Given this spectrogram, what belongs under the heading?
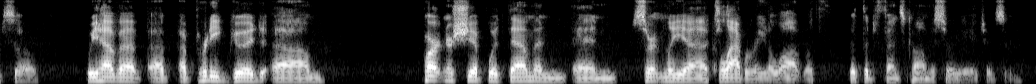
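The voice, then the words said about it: Boston accent. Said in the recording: “my Boston accent. And I tend to add an extra R at the end”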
